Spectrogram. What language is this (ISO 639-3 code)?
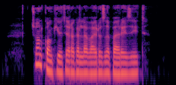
ckb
